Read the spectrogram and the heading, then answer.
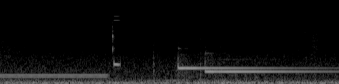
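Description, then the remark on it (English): A doorbell chimes in sustained electronic tones: a low steady note, then two higher ringing notes that overlap and hold to the end, over a low rumbling background. “Sophie gets up and answers the door to find David and Troy.”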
